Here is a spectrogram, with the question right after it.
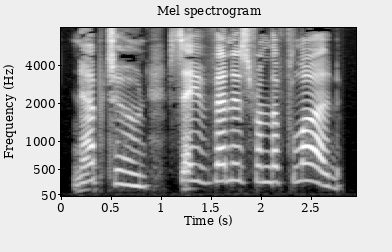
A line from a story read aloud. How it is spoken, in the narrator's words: cried Jack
